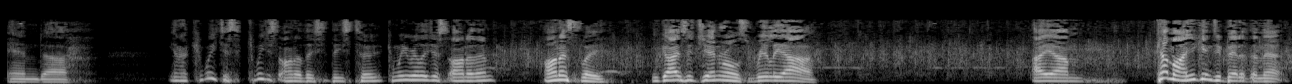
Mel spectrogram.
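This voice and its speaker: A man's voice: fairly high pitch, expressive, normal speed, pauses often, a bit bright, a little hiss or hum. A man in his forties with a New Zealand accent, a guest preacher giving a chatty, exuberant sermon and personal testimony in a church, often laughing and rallying the crowd.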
